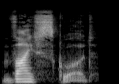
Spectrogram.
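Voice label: "vice squad", British English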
